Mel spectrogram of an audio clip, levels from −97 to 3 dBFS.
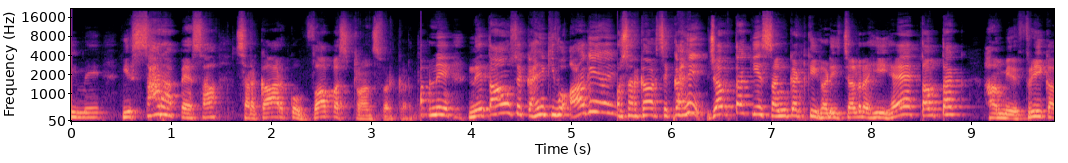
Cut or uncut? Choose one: cut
